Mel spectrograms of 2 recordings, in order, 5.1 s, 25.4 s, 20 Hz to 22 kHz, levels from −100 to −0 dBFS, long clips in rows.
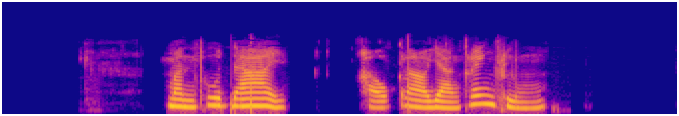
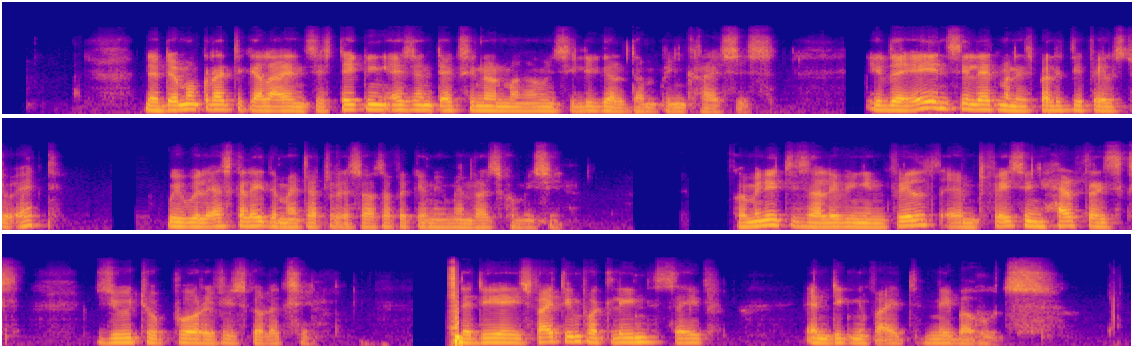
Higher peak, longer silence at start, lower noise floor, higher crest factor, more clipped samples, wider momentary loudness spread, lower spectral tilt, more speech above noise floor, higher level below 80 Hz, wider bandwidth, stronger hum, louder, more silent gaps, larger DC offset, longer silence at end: about the same, -2 dBFS vs 0 dBFS; first, 1.25 s vs 0.75 s; first, under -90 dBFS vs -72 dBFS; about the same, 18 dB vs 22 dB; neither; about the same, 10 LU vs 9 LU; first, -7.5 dB/octave vs -5.5 dB/octave; first, over 72 dB vs 51 dB; second, -58 dBFS vs -48 dBFS; second, 6.8 kHz vs 9.6 kHz; neither; about the same, -19 LUFS vs -21 LUFS; first, 2.16-2.34 s, 2.46-2.61 s vs none; neither; first, 1 s vs 0.6 s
